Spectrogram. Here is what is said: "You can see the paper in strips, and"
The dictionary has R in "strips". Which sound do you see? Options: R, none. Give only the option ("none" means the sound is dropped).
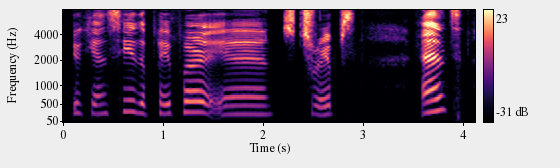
R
